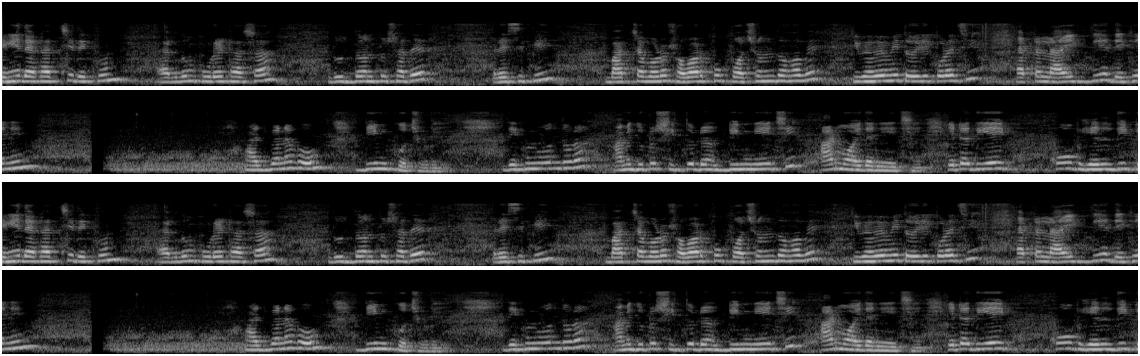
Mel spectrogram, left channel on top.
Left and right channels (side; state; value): both; identical; correlation 1.00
